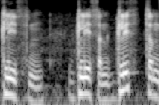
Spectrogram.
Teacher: অর্থাৎ তিনটা আলভিওলার সাউন্ড একই সাথে চলে আসছে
